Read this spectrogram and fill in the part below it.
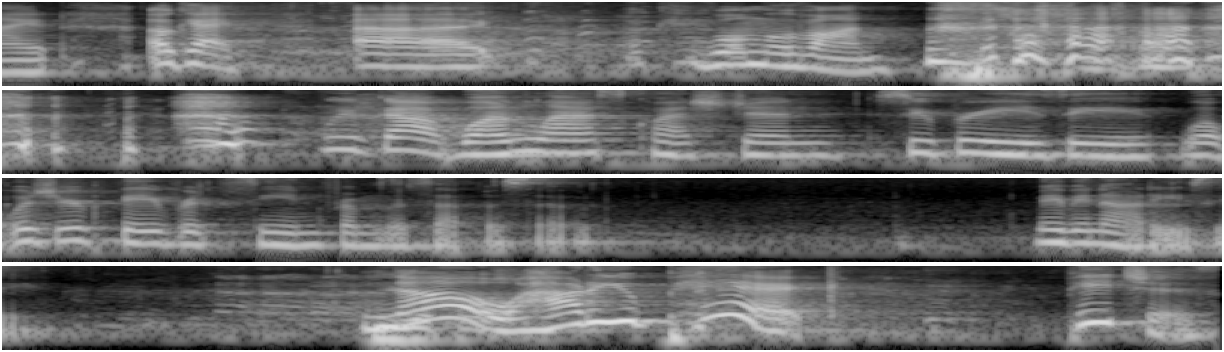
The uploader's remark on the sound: LIVE FROM SKETCHFEST. Are joined by hundreds of Psycho's LIVE.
